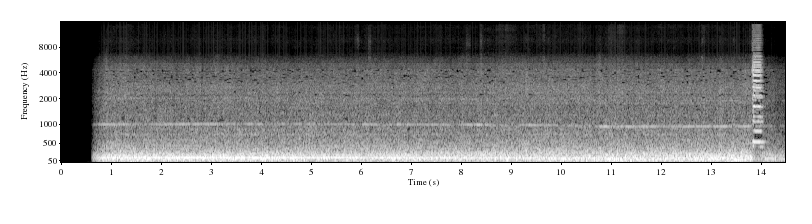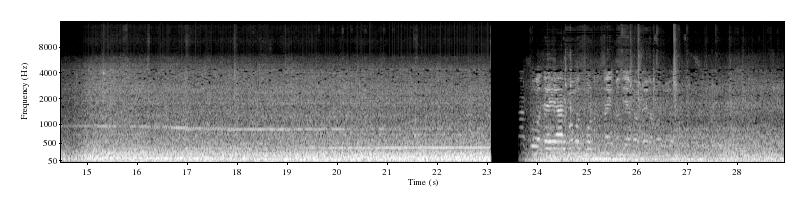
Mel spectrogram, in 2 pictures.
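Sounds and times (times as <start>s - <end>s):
coach engine running: 0.6s - 23.1s, 23.7s - 28.9s.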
